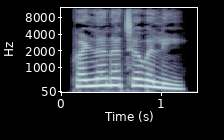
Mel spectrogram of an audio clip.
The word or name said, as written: ಕಳ್ಳನಚವುಲಿ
